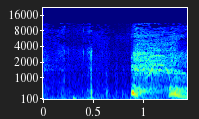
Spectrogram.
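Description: A few soft, dull thumps of a microphone being handled, followed by a loud, rough cough that trails into a second raspy burst.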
